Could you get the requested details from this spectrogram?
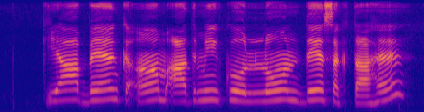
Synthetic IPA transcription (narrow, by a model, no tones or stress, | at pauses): kjaːbɛ̃ːŋkaːmaːd̪mikoloːnd̪eːsəkt̪aɦɛː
